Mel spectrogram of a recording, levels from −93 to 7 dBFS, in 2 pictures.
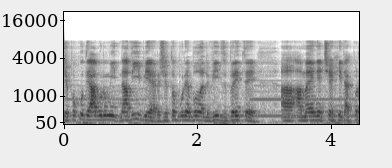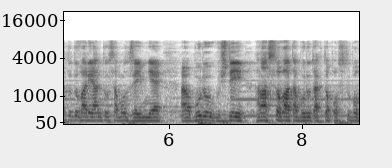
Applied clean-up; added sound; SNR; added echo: none; Wind instrument, woodwind instrument; 19 dB; reverberation time 0.2 s.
